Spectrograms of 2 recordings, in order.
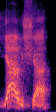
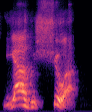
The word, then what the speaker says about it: Yahushua: Oh no, that's not pronounced Yahusha because we put a vowel sound in there. See, I just went ahead and put this surig right in there, right there next to the shin. Now it's Yahushua.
